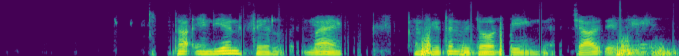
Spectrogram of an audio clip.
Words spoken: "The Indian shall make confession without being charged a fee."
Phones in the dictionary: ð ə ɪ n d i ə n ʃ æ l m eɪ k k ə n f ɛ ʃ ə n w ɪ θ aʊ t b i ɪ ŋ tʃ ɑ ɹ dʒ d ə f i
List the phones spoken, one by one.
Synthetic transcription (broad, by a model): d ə ɪ n d i ə n s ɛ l m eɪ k k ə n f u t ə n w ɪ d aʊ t b i ɪ ŋ tʃ ɑ ɹ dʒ ə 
